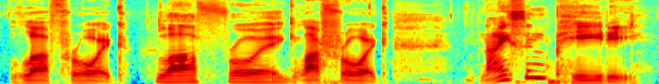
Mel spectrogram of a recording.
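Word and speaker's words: Laphroaig: Oh, and and thank you our one uh esteemed listener for this beautiful bottle of 10-year Leafroy. Leafroy. Oh, it even says it on here. Pronounced Laafroy.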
